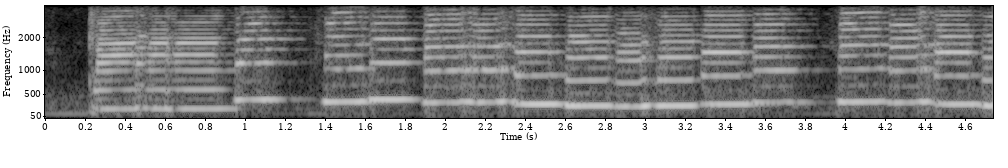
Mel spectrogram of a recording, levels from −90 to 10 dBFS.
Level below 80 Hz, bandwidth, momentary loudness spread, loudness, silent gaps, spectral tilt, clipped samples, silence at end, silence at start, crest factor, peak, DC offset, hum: -56 dBFS; 4 kHz; 4 LU; -16 LUFS; none; -8 dB/octave; under 0.1%; 0 s; 0.2 s; 10 dB; -6 dBFS; under 0.1%; none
